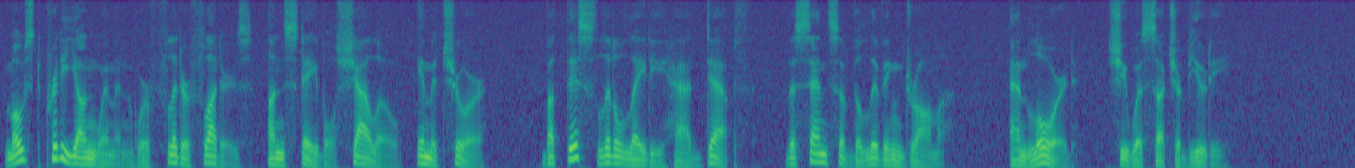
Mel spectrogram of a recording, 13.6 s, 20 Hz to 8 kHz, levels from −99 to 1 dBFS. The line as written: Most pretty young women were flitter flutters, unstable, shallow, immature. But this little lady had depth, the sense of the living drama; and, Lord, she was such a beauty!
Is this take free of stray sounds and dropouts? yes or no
yes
